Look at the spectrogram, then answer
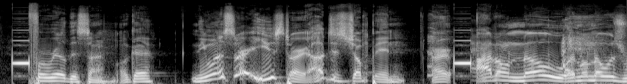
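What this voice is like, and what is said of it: Usual voice. Nothing is said of it.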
